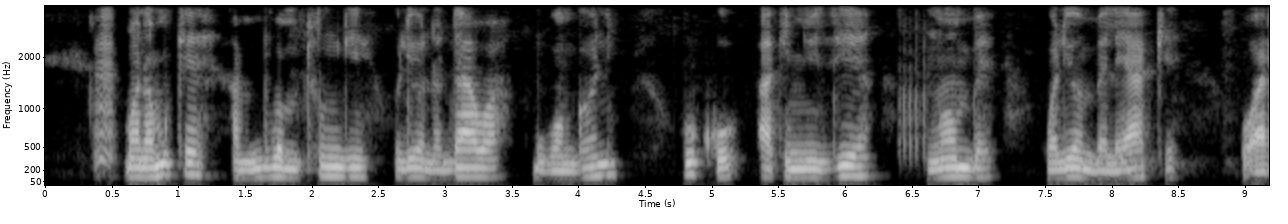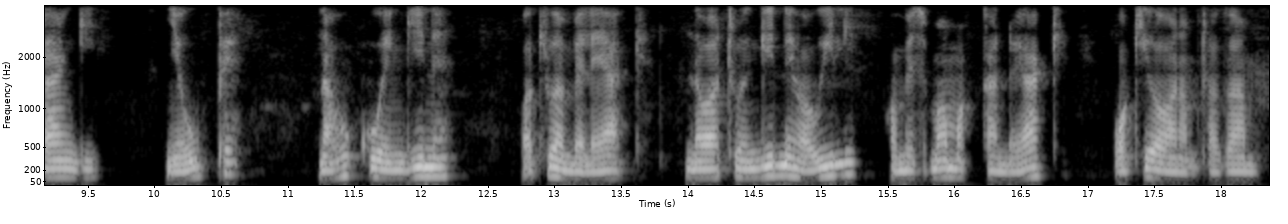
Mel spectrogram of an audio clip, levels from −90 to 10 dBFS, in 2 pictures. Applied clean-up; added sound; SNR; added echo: none; none; none; none.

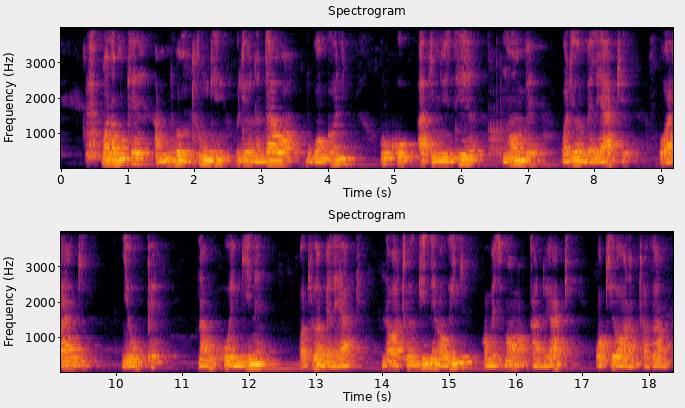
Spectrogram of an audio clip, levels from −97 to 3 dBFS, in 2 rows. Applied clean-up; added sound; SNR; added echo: none; none; none; reverberation time 0.7 s.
